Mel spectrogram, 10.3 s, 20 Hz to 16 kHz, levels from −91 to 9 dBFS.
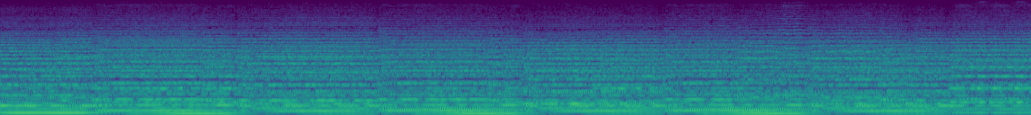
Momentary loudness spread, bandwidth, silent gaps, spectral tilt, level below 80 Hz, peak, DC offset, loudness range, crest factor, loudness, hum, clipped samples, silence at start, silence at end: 4 LU; 11 kHz; none; -7 dB/octave; -38 dBFS; -14 dBFS; under 0.1%; 1 LU; 12 dB; -26 LUFS; none; under 0.1%; 0 s; 0 s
